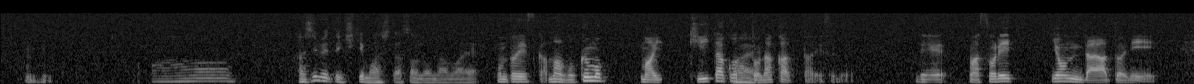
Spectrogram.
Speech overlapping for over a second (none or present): none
